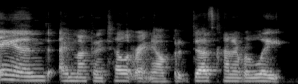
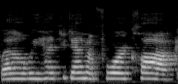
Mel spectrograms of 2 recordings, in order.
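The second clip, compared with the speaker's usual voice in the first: higher-pitched imitation of a receptionist; retold phone voice, pitched up; dental office caller; 8 semitones higher than usual. Office caller telling a late patient, imitated receptionist voice. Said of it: "they called and they're like".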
